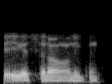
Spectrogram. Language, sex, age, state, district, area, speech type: Urdu, male, 18-30, Bihar, Supaul, rural, conversation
